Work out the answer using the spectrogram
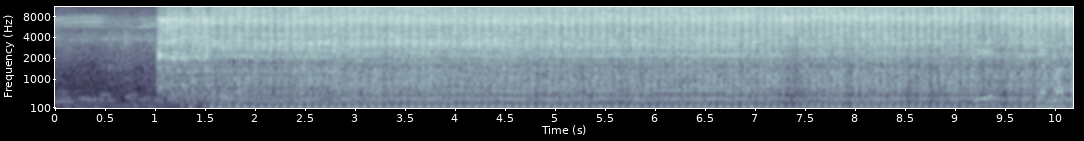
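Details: Yamaha Fino 125 scooter at start-up: fast, busy ticking rattle over the idle heard from both sides; suspected faulty automatic cam chain tensioner letting the cam chain rattle.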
